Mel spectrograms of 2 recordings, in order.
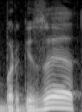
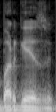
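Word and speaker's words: Боргезе: Эта книга посвящена диверсанту э, итальянскому Второй мировой войны, знаменитому Э, можно по-разному произносить его фамилию, на французский манер Баргезе, там, а итальянцы все-таки, по-моему, Баргезе говорят, да.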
